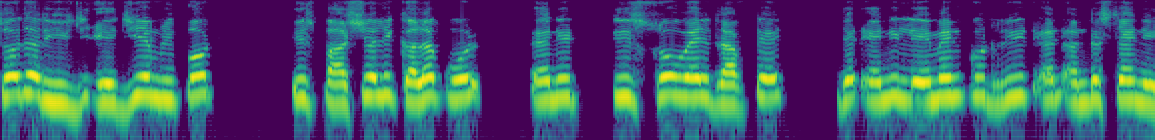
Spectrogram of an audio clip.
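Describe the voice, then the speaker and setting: The voice, with an Indian accent, has a dry, close sound with no echo. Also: man, extremely high pitch for a man, fairly even intonation, moderate pace. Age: 80s+. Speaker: shareholder. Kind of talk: shareholder speech at company meeting. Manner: formal; halting.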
